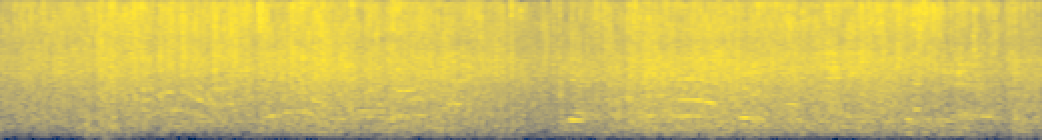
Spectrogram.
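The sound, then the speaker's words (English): Heavy hail pelts down on Anchor Island in Fiordland in a dense, unbroken, loud clatter, with a steady roar of impacts and a few sharper hits standing out along the way. “So I'm on Anchor Island in Fiordland and it is hailing like nothing else, but luckily we hadn't left the hut yet.”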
